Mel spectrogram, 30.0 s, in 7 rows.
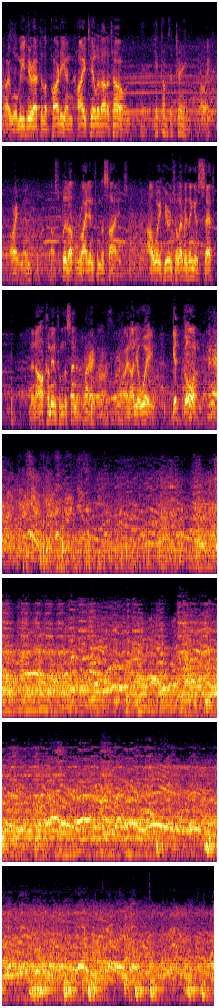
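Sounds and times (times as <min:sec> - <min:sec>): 
large crowd celebrating: 0:00.0 - 0:30.0
overlapping chatter: 0:00.0 - 0:30.0
people shouting and cheering: 0:00.0 - 0:30.0
speech: 0:00.1 - 0:14.8.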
